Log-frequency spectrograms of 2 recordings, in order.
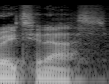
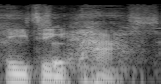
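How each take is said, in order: First: The H sound is dropped entirely. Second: The H sound is pronounced strongly.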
